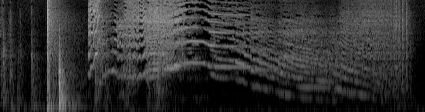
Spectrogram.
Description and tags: opening squeaky wooden door
Creaky wooden door opened. recorded in studio (clean recording)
